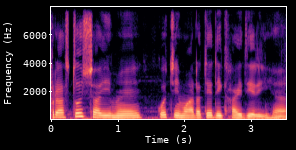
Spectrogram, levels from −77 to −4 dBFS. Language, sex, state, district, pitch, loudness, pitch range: Hindi, male, Jharkhand, Garhwa, 150 Hz, -14 LUFS, 140-165 Hz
